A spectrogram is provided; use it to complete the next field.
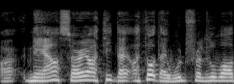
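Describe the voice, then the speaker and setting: Talking at a very fast pace, a man comes through. He has an Australian accent. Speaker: podcast co-host. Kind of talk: casual chat about sport.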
